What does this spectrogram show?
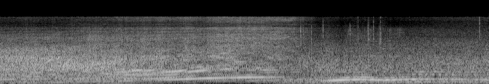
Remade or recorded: recorded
